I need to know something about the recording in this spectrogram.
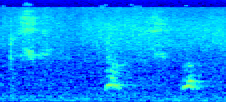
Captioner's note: dog barks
